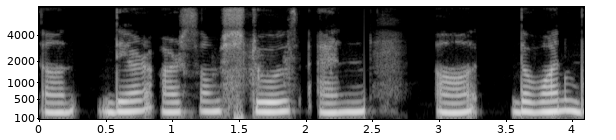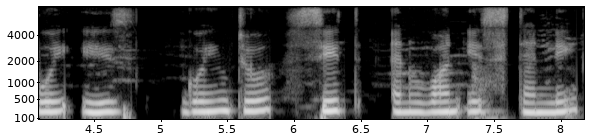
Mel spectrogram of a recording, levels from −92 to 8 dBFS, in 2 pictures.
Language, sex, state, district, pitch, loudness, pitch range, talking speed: English, female, Sikkim, Gangtok, 220 Hz, -15 LUFS, 210-230 Hz, 130 wpm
